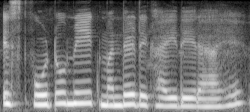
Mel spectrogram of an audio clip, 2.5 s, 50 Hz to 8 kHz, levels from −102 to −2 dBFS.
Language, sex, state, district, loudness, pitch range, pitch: Hindi, female, Arunachal Pradesh, Lower Dibang Valley, -13 LUFS, 220-275 Hz, 255 Hz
